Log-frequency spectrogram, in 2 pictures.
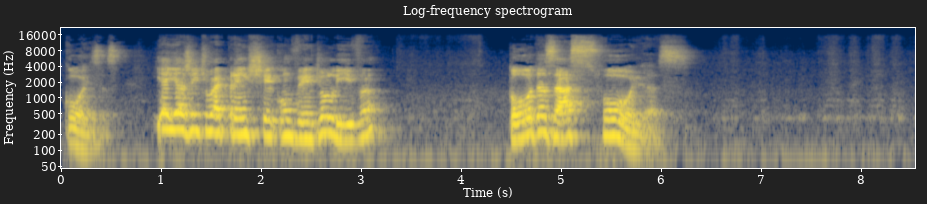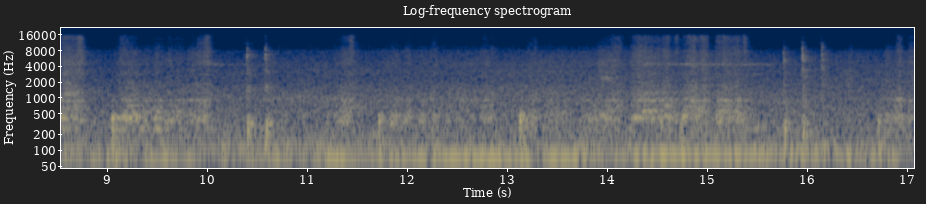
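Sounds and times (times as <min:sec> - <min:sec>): paint brush scratching cloth: 0:03.4 - 0:05.4, 0:06.1 - 0:10.2, 0:11.2 - 0:15.9, 0:16.6 - 0:17.0.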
